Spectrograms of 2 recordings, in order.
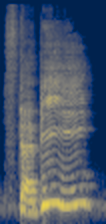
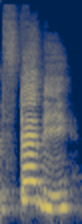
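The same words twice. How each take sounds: First: Stabby wrongly stressed as stuh-BEE; stress on second syllable. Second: Stabby with the first syllable punched; stress on STAB. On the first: Puppet poet showing wrong emphasis, stabby stressed on its last syllable. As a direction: push the weight onto the BY of stabby. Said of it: "that'd be on the other syllable". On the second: Puppet poet teaching word emphasis, stabby stressed on STAB. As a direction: hit STAB in stabby, let the end drop. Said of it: "the emphasis is on stab". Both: Shown as a demonstration.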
